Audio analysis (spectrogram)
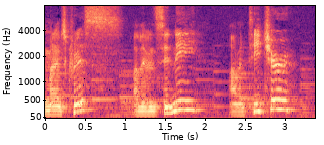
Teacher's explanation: they're giving a statement but they're actually rising on the end to say that they have more to say more to add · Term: up talk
